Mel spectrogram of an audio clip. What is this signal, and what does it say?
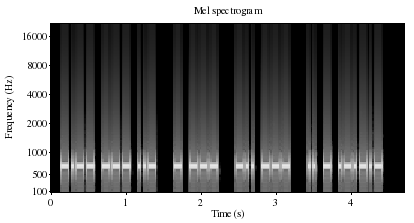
Morse code, heard as a keyed tone, about 36 wpm, 700 Hz. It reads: YOU TO DO IT.
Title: Sentences from Top 1000 Words - Review Part 5 - 35wpm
